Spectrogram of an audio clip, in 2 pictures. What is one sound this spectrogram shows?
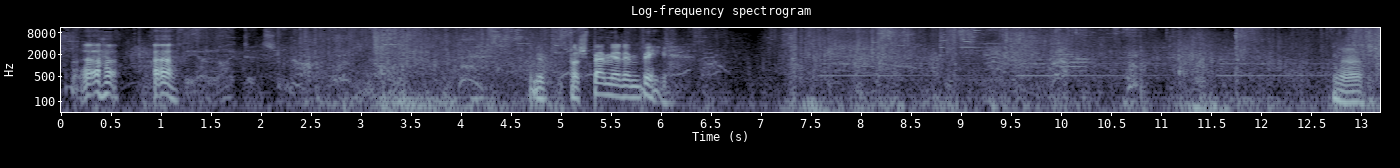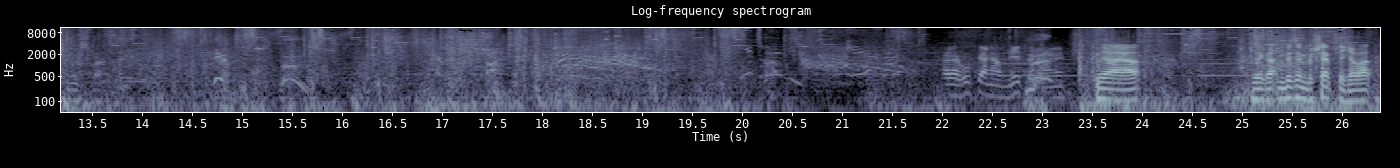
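Heavy blows thud and crash in a fight.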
